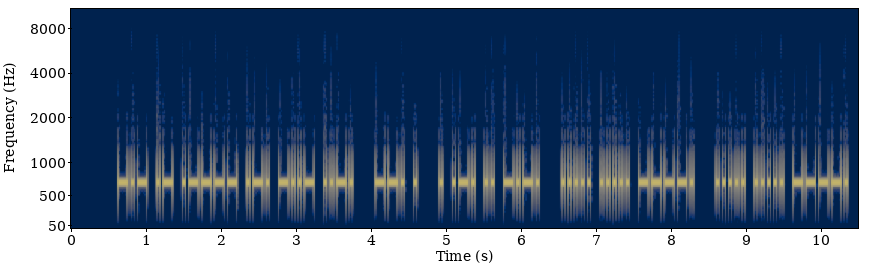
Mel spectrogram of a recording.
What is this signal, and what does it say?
Morse code, heard as a keyed tone, about 28 wpm, 700 Hz. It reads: KA1RXF GE ERIC 559 559
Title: SOTA QSO Practice 28wpm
